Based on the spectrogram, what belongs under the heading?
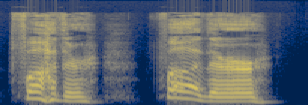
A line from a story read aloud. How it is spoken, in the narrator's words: he cried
